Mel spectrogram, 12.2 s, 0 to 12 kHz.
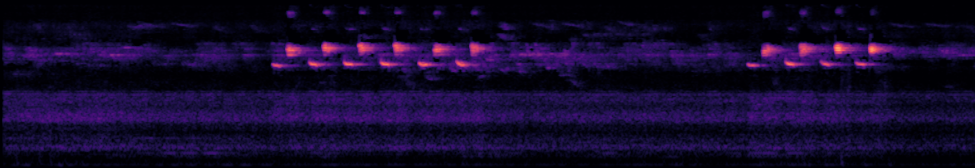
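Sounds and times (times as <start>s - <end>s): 
great tit calling: 3.4s - 6.2s, 9.4s - 11.1s.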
